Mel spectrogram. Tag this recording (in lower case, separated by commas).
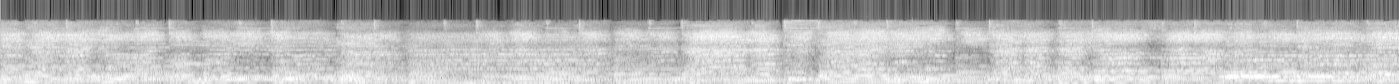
music, chant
